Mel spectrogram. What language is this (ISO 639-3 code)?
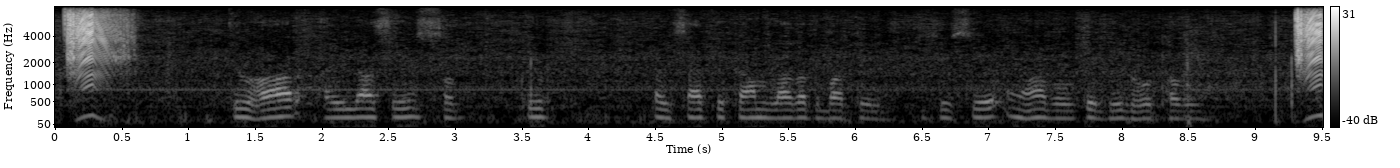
bho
